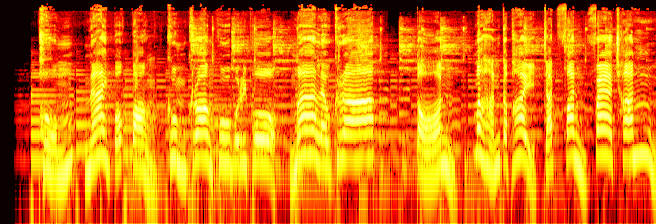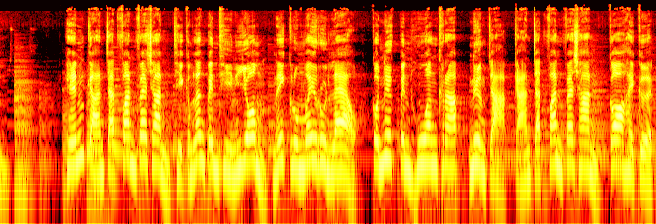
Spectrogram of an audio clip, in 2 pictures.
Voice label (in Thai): สปอตวิทยุ; ภาคตะวันออกเฉียงเหนือ; สื่อประชาสัมพันธ์; สคบ.; สำนักงานคณะกรรมการคุ้มครองผู้บริโภค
